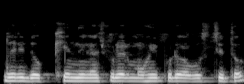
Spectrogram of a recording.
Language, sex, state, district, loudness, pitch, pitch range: Bengali, male, West Bengal, Dakshin Dinajpur, -14 LUFS, 155 Hz, 150-160 Hz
